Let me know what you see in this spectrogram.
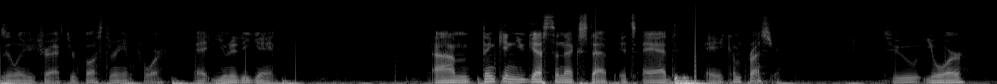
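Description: From 0.95 s to 9.45 s, periodic USB or driver dropouts occur every 0.5 s: something stalls the audio path at a fixed interval, and each time a few milliseconds of signal are replaced by silence. They are heard as evenly spaced ticks over the sound.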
